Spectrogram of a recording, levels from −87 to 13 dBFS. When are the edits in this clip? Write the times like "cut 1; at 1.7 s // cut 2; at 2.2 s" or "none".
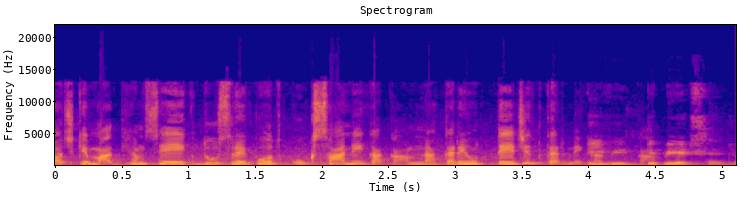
cut 1; at 3.9 s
